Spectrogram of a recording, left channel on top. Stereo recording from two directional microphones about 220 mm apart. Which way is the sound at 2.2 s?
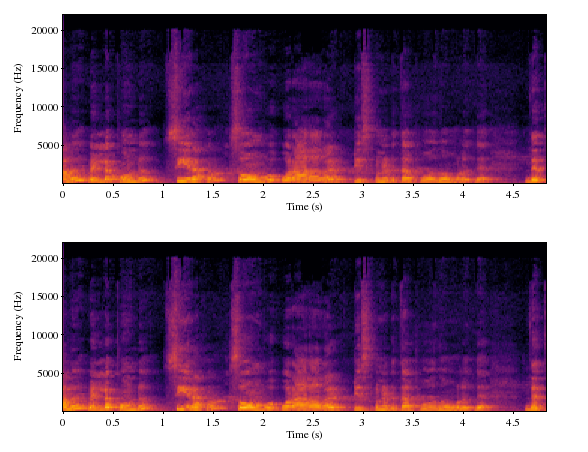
35° right (ahead or behind).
